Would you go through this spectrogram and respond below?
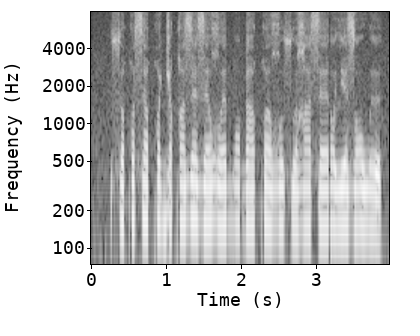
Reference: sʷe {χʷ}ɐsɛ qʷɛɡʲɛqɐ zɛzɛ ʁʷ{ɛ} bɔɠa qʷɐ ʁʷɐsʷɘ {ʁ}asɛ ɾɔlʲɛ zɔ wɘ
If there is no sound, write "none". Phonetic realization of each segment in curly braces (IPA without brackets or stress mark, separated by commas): qʷ, ɛ, ʁ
